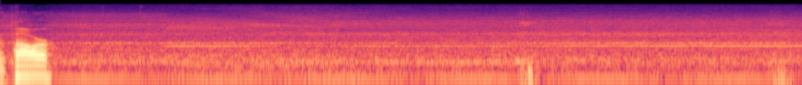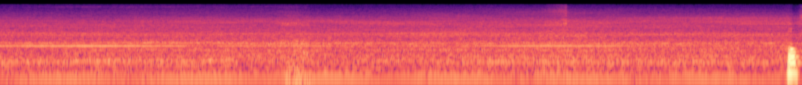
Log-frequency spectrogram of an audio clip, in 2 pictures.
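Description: A laser engraver hums steadily with a faint high whine.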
